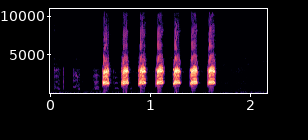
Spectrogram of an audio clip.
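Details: A green Japanese tree frog calling on the shore of a rice field gives a quick run of loud, raspy, quacking notes in a steady rhythm.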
